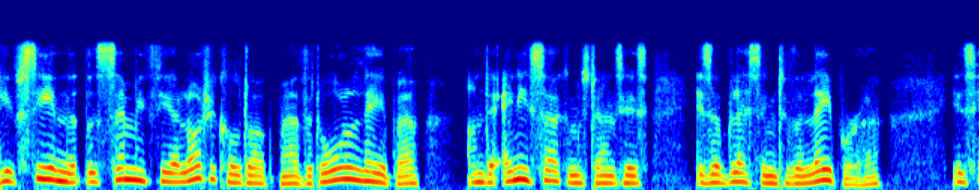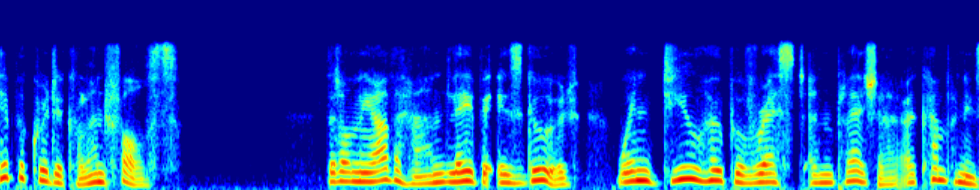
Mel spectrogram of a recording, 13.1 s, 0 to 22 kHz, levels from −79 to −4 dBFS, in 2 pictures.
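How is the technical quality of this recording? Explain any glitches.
The recording is held back by one fault that runs through the whole clip: Opus voice compression. The encoder works in its speech-prediction (SILK) mode at a low rate, consistent with roughly 12 kbps, limiting the band and coding the excitation coarsely. Nothing survives above about 8.7 kHz, so the speech sounds muffled, hoarse and slightly robotic throughout.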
